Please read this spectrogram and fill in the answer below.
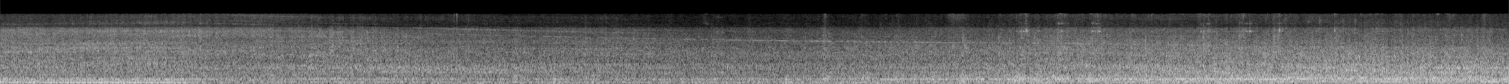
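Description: Diesel locomotive passing with its train of coaches, its engine running and wheels rolling on the rails, growing louder near the end as it draws alongside.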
